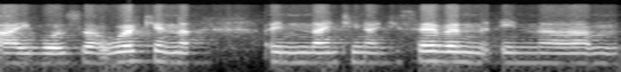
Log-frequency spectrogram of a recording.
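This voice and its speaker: A woman speaks with an Italian accent at a medium pitch. Her pace is fairly slow. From northern Italy, Turin. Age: 50s. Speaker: founder of a women's wellbeing business. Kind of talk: interview. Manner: hesitant, many fillers.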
